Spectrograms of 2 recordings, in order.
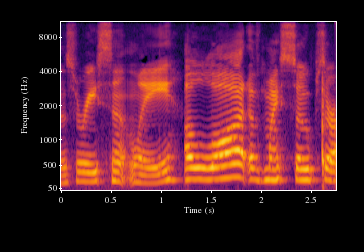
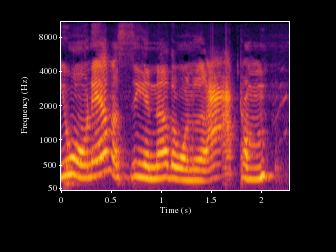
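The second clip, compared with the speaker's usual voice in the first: put-on boyish, movie-kid character voice; 4 semitones higher than usual. Saying the speaker sounds like the kid on Old Yeller, imitating the kid on Old Yeller. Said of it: "I sound like the kid on Old Yeller who's like".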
